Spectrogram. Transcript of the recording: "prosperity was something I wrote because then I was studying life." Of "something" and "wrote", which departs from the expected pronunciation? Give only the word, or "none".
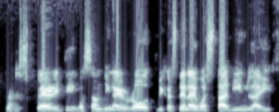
something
